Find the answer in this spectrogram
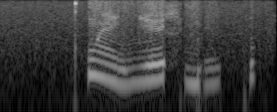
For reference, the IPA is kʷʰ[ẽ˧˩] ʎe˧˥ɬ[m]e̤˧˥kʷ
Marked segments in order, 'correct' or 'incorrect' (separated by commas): correct, incorrect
